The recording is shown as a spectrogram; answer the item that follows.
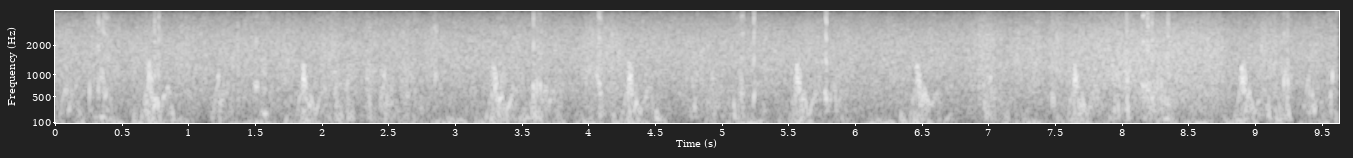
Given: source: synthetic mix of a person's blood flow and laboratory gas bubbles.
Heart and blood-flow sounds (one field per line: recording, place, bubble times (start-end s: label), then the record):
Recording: Doppler ultrasound of blood flow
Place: precordium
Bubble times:
0.24-0.47 s: bubbles
0.66-0.94 s: bubbles
1.50-1.64 s: bubbles
1.99-2.30 s: bubbles
2.33-2.77 s: bubbles
2.85-2.91 s: bubbles
3.34-3.74 s: bubbles
4.07-4.25 s: bubbles
4.50-4.59 s: bubbles
4.77-4.91 s: bubbles
5.06-5.39 s: bubbles
5.76-5.89 s: bubbles
6.96-7.24 s: bubbles
7.47-7.57 s: bubbles
7.90-8.45 s: bubbles
8.98-9.33 s: bubbles
9.39-9.64 s: bubbles
From the record:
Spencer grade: 3 (all of the cardiac periods contain showers or single bubble signals, but not dominating or overriding the cardiac motion signals)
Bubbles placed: only in the low amplitude regions of the cardiac cycle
